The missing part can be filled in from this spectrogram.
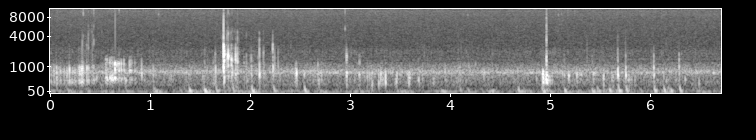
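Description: Frequent gurgles, pops and low rumbles from the belly; ordinary digestive bowel sounds.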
